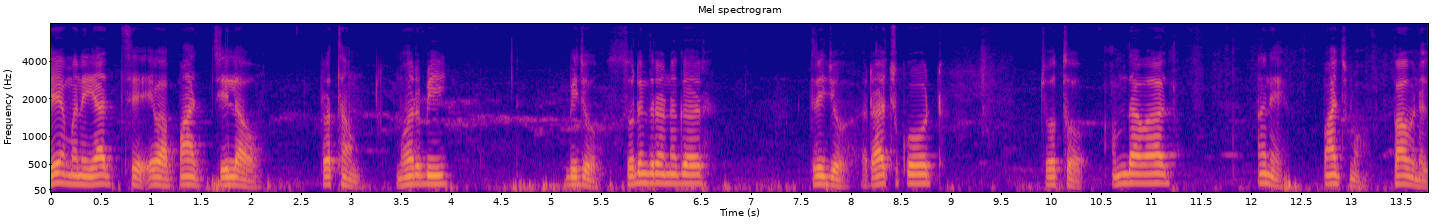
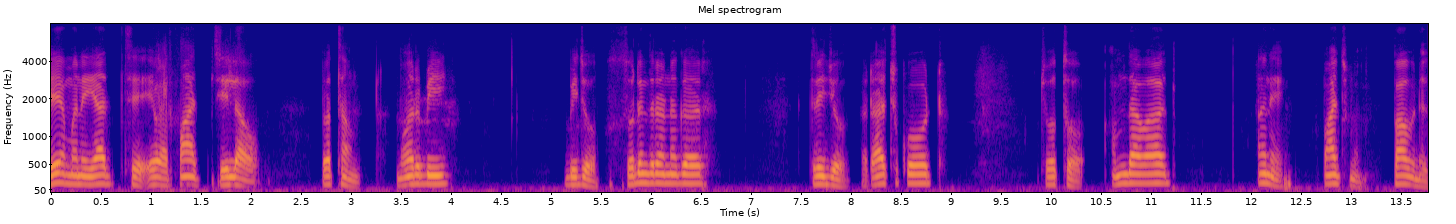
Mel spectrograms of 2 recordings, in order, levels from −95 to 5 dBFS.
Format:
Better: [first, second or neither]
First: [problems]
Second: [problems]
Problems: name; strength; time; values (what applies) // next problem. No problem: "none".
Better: first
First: none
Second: noise reduction (neural diffusion model UNIVERSE++)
